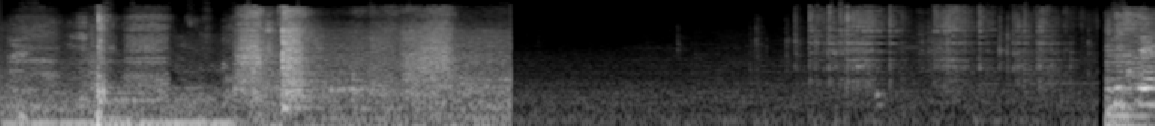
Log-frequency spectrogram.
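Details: Clattering and scraping like dishes and cutlery, with a brief silence and soft rustling, no animal voice.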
